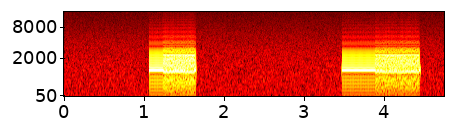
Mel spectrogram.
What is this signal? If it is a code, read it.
Packet radio (AX.25, as in APRS), 1200 baud, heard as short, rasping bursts.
